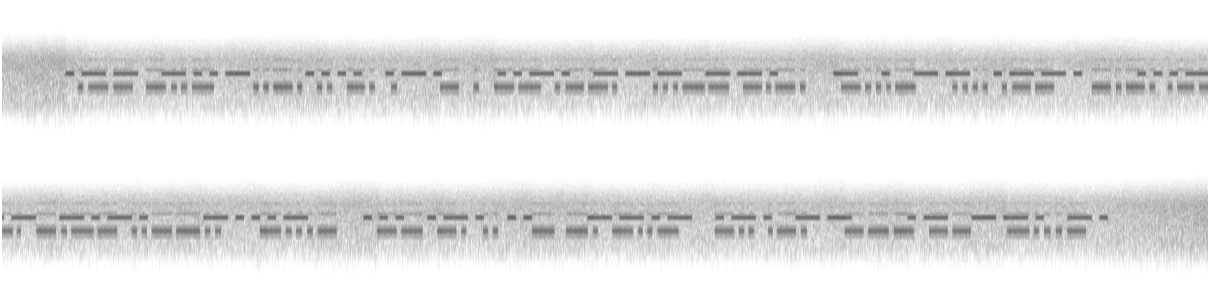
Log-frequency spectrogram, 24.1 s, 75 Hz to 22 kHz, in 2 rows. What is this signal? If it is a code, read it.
Morse code, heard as two keyed tones, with radio static. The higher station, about 15 wpm, 1210 Hz: WX HR FOG TEMP 3C <BT> SRI QRM AGN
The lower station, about 24 wpm, 700 Hz: WX FINE TEMP 3C <BT> HW CPY? <BT> MNI TNX DR OM <BT>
